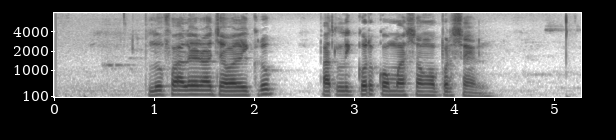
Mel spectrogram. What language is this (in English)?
Javanese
